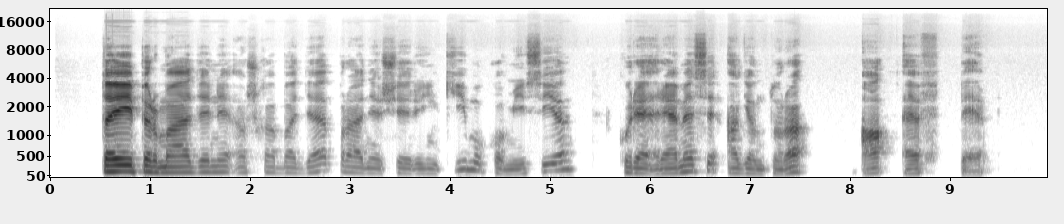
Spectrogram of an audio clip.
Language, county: Lithuanian, Vilnius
